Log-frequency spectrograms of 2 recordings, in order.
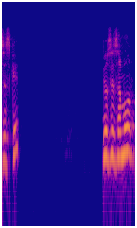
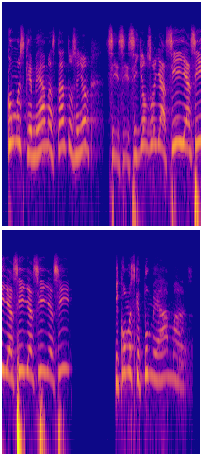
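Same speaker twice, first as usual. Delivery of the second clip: pleading believer; 5 semitones higher than usual. Acted. Believer voicing a prayer to God.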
